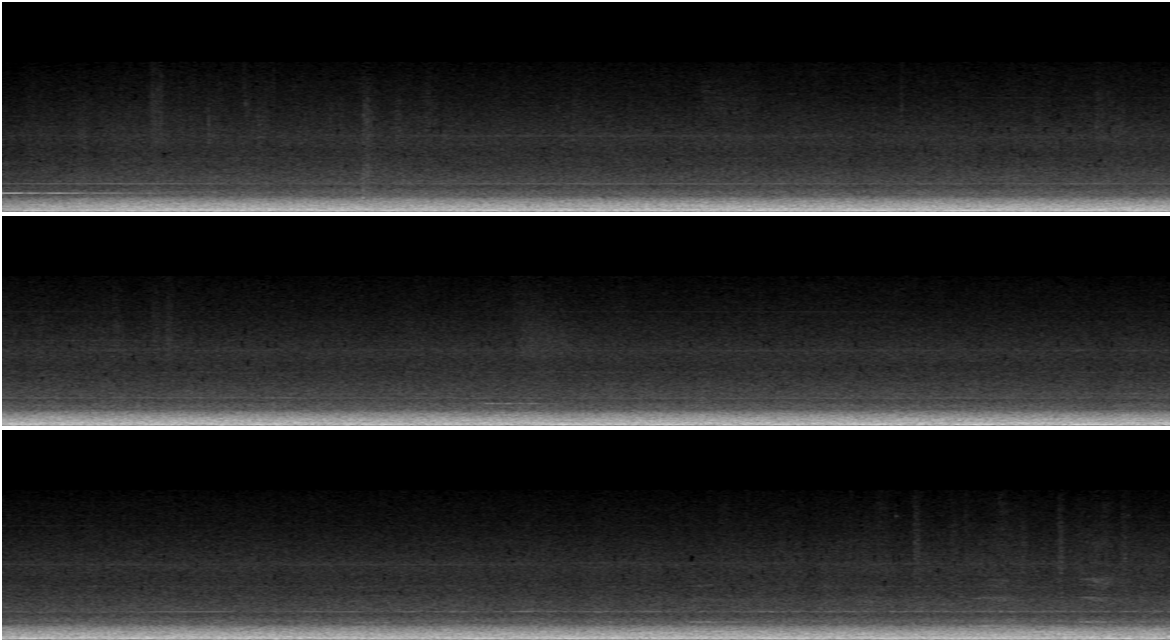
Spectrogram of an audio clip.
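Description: Shinkansen train at the platform, a steady loud rumble with a constant low hum. A high wheel squeal fades out in the first second.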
